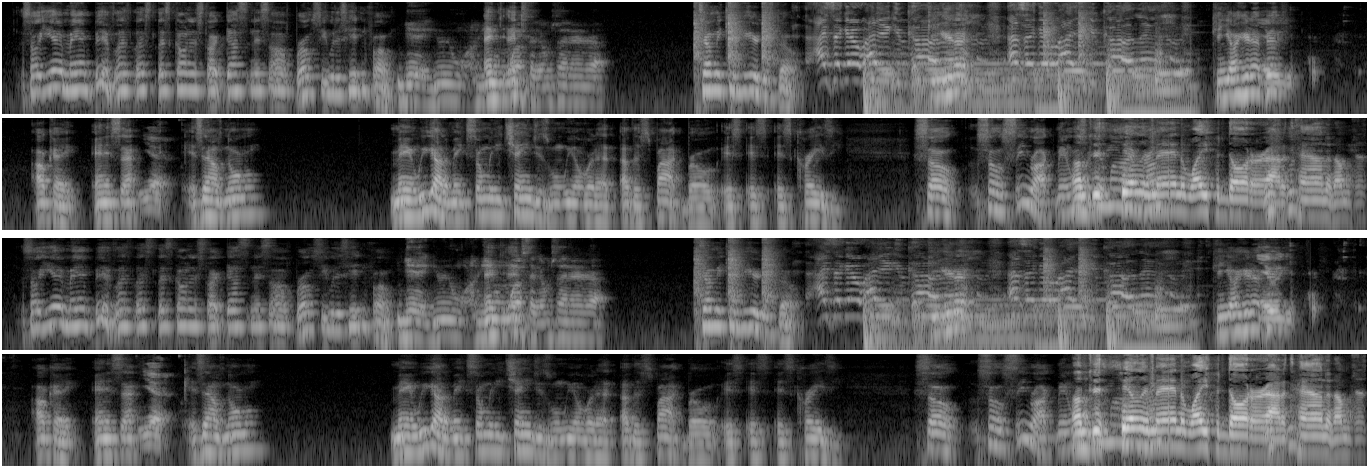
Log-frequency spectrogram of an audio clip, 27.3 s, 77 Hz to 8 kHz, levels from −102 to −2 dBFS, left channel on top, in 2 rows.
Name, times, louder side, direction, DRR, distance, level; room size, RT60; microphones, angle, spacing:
voice 1, 0.2-3.9 4.8-5.2 7.0-12.9 14.0-15.0 15.5-16.2 17.5-22.0 22.8-25.3 26.2-26.6, left 2 dB, 70° left, 1.6 m, -40 dB
voice 2, 4.0-6.0, right 2 dB, 80° right, 2.0 m, -44 dB
Hammer, 6.9-7.9 8.8-8.9 9.5-9.6 10.4-11.0 11.6-12.0, left 3 dB, 40° left, 4.8 m, -45 dB
voice 3, 24.4-27.3, right 4 dB, 50° right, 0.7 m, -31 dB
10.0 x 9.9 x 2.3 m
head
